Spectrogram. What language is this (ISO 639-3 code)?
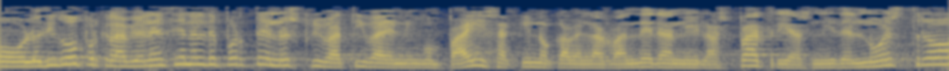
spa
